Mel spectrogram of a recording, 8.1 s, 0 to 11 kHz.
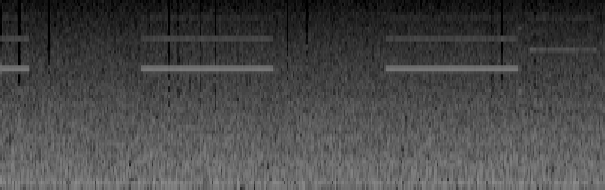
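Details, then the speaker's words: AO-91 amateur satellite deploy test: low beeps followed by one high beep marking when the transmit antenna should have deployed, but it didn't; suspected fault in an antenna burn resistor circuit. "there are some low beeps followed by one high beep at which point I'll say that and that's when the antenna the transmit antenna should have deployed but it didn't"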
